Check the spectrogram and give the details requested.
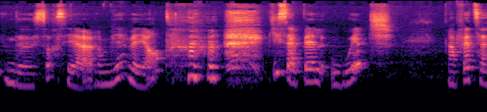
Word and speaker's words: Witch: lancé une communauté de sorcières bienveillantes qui s'appelle Witch. En fait, ça s'écrit OUITCH.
